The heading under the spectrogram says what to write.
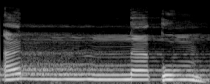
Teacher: nun yang bertasdid gunnah musyaddadah kita dengungkan selama 3 harokat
